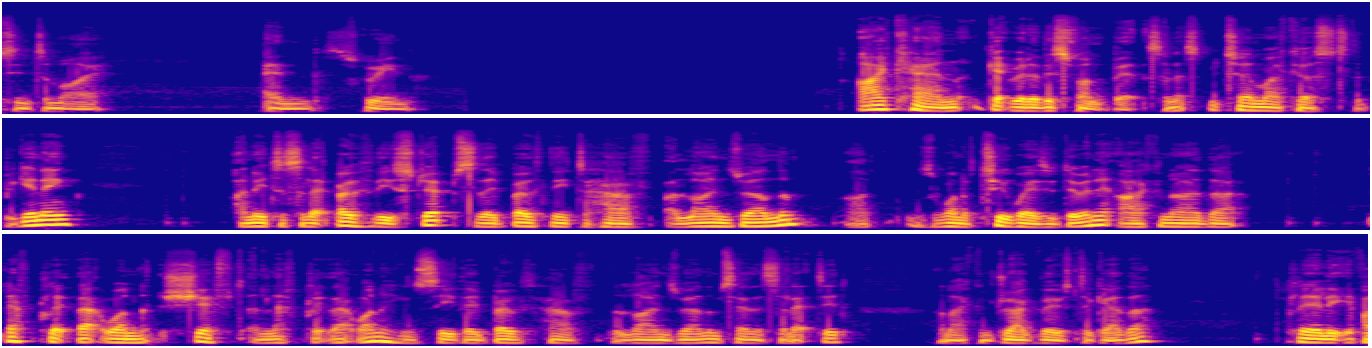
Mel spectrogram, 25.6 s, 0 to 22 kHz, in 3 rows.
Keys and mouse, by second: 7.8 click, 9.4 click, 16.4 click, 18.4 shift+click, 21.8-23.7 drag, 24.7-25.6 drag.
